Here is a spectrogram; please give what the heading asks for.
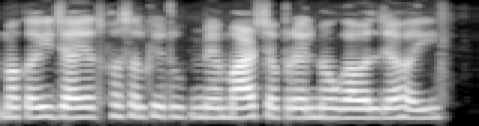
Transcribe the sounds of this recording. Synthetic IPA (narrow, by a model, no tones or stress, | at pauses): məkəid͡ʒajət̪pʰəsəlkeɾupmemaɾt͡ʃəpɾelmeoɡabəld͡ʒaɦəj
